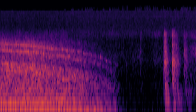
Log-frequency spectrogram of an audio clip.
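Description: vehicle, car approaching

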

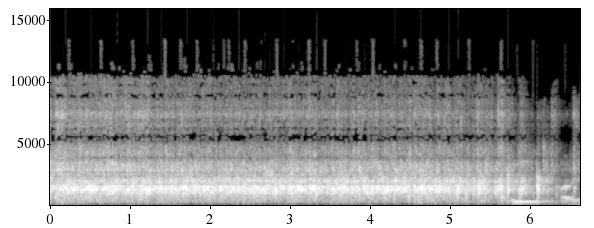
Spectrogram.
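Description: tool, typewriter typing

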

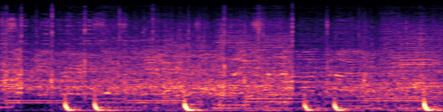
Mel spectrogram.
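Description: crowd, basketball crowd cheering

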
